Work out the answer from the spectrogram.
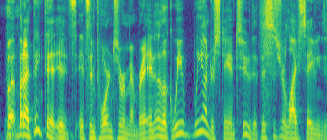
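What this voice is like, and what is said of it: Hoarse, nearly lost voice. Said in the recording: “my voice is gone. I barely talk.”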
